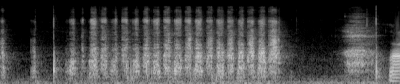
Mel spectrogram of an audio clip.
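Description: A scratch-off lottery ticket's coating being scratched off in rapid, repeated strokes. The scratching stops a little under three seconds in.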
